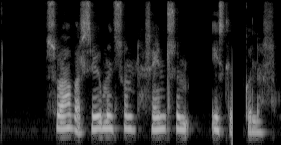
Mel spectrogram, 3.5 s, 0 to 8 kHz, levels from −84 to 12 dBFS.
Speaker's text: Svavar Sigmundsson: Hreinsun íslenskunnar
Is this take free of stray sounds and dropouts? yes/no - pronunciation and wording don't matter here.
no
